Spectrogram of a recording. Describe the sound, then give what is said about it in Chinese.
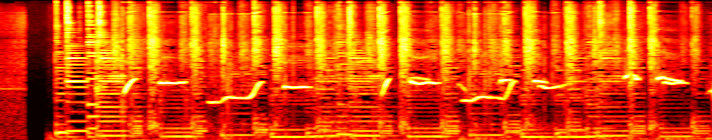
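A person whistles a lively tune in clear, sliding notes over a steady instrumental backing, with the whistled melody gliding up between short held notes throughout. “口哨吹得不错呀。”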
